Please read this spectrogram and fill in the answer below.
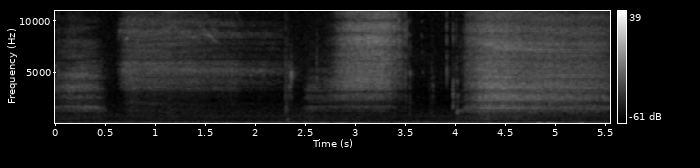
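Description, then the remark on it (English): Airy inhaling from a vape, drawn in several long hissing pulls with brief pauses between them, over a low steady hum; no one speaks. “Take a little little break here and hit my vape.”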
